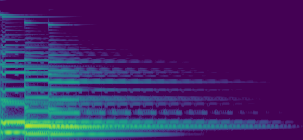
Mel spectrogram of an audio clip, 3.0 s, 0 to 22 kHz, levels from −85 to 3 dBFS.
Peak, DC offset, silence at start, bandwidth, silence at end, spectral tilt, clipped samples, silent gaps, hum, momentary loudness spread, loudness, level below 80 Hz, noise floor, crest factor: -4 dBFS; under 0.1%; 0 s; 15 kHz; 1.4 s; -7 dB/octave; under 0.1%; none; none; 22 LU; -16 LUFS; -66 dBFS; -63 dBFS; 16 dB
